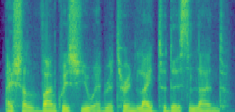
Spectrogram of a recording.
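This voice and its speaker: A man's voice: medium pitch, steady tone, a little fast, no echo, close to an everyday voice. A man voicing a heroic young male tiger warrior who speaks in a formal, lofty way. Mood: defiant.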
